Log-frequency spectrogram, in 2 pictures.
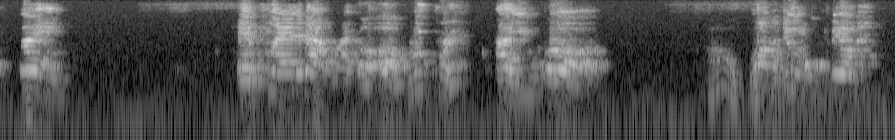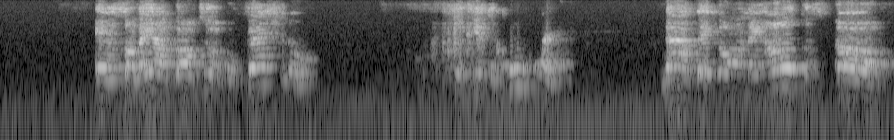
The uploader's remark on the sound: Please forgive the background noise. There was a family emergency phone call taking place.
